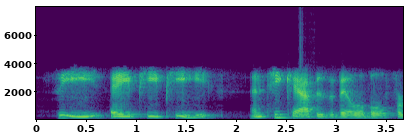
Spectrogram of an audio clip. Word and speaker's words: TCAPP: These are both available through our certification app, which we call TCAP. It's spelled TCAPP, and TCAP is available for both iOS and Android devices and can be downloaded free of charge.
